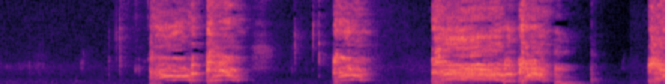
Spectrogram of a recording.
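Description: A young man coughs hard.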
